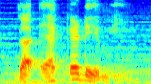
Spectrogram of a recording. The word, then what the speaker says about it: the: সেই শব্দের আগে যদি টিএইচই বসে তাহলে এর উচ্চারণটা কি হবে? দি হবে। যেমন আমরা যদি বলি দা একাডেমি টিএইচই তারপর একাডেম তাহলে এখানে দা একাডেম না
